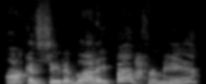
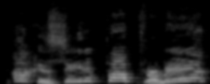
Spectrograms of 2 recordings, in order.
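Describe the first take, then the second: First: Broad Australian accent, raised pitch; rougher-style Australian dialect demo; Furiosa Australian accent. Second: Very high imitated Aussie call; mock holler from far below; retold calling up. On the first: Shown as a demonstration. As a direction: do a strong Aussie accent. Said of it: "Do the Furiosa one again". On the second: Retold fallen man calling up.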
